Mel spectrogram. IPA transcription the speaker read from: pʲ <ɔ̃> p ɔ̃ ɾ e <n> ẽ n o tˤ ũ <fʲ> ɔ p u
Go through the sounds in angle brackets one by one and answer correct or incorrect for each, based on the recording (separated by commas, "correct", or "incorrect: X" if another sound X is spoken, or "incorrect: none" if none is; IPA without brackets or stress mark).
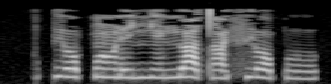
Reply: incorrect: ɔ, incorrect: ɲ, correct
